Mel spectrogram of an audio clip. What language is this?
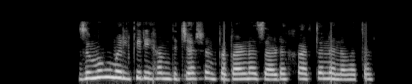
Pashto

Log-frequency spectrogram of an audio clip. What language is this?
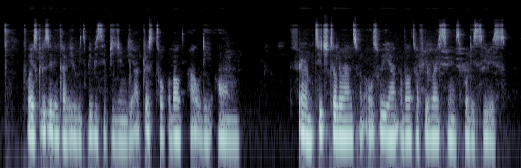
Nigerian Pidgin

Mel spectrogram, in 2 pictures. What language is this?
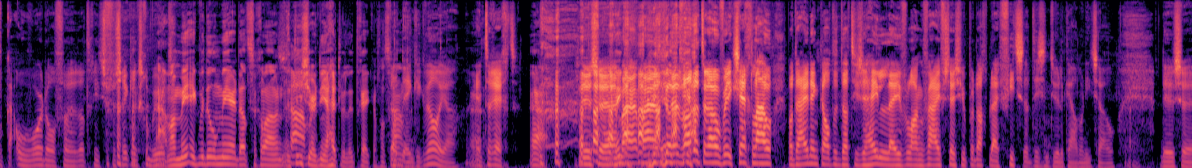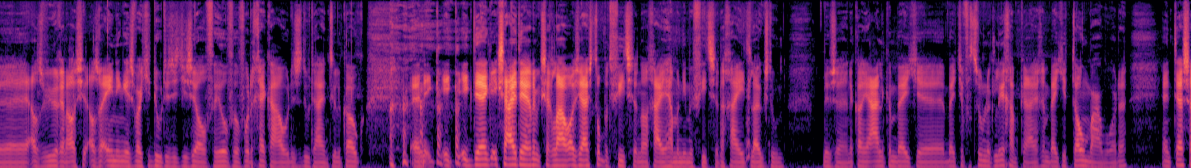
Dutch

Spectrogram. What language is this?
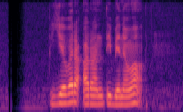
Sinhala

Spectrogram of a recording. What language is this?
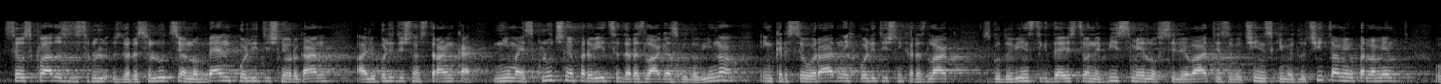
Slovenian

